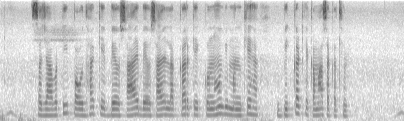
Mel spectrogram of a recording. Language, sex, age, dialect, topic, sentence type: Chhattisgarhi, male, 25-30, Central, agriculture, statement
